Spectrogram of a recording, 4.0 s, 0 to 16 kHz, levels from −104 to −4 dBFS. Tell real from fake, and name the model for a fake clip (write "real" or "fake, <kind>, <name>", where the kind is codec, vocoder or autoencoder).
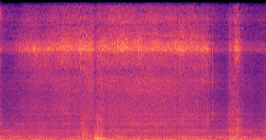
fake, codec, DAC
